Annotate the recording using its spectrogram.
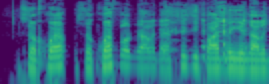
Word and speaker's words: Creflo: Creflo.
